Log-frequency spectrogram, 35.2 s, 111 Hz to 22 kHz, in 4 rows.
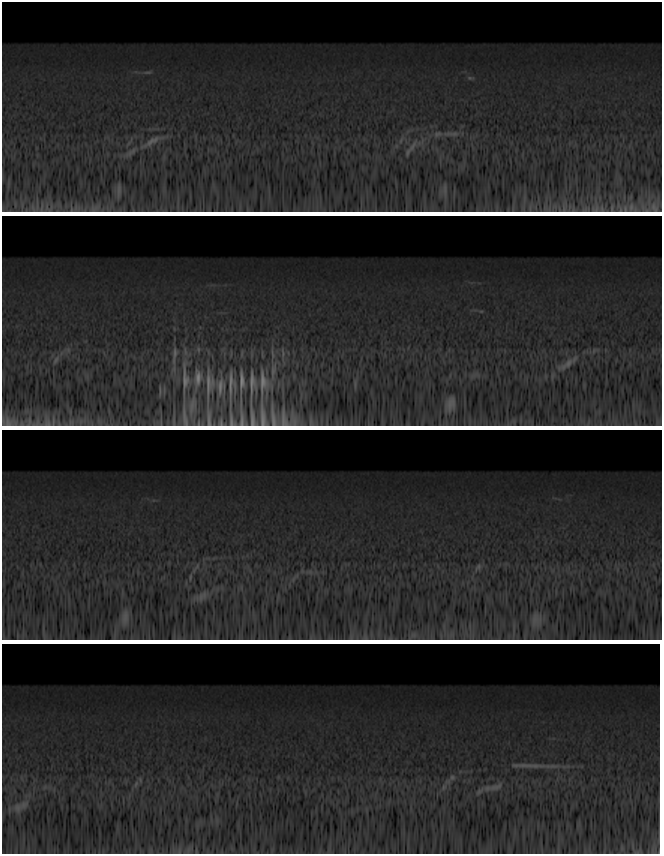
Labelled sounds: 1.7	2.0	humpback whale, 3.6 to 3.8 kHz
5.7	6.1	humpback whale, 0.80 to 0.90 kHz
11.5	11.9	humpback whale, 3.7 to 3.9 kHz
15.0	15.2	humpback whale, 3.9 to 4.3 kHz
19.5	19.8	humpback whale, 3.6 to 4.0 kHz
33.2	33.8	humpback whale, 0.96 to 1.1 kHz

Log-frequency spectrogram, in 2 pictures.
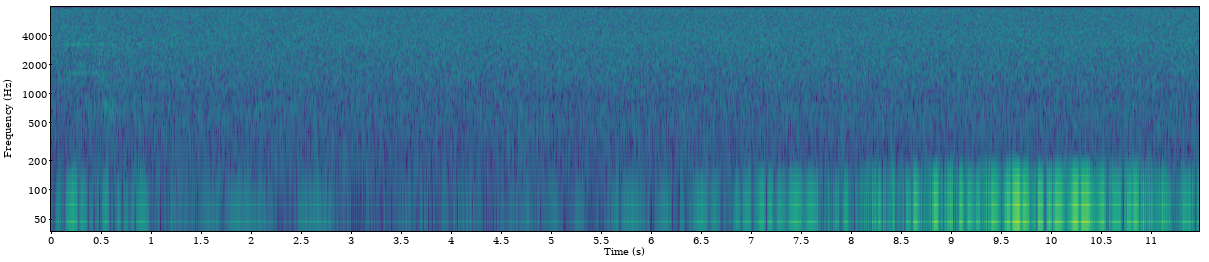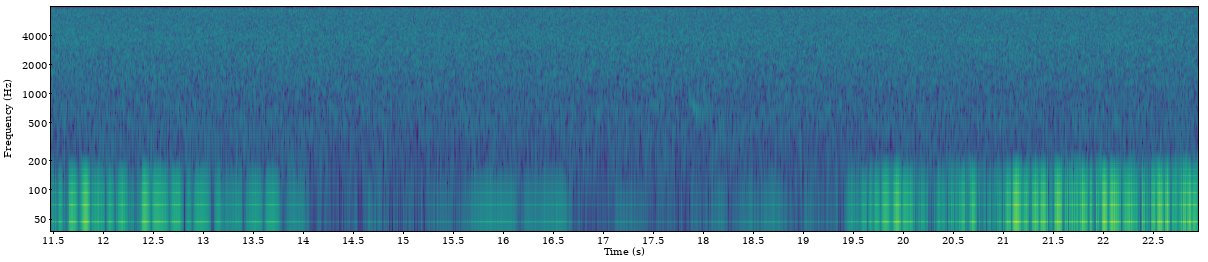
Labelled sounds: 0.1	0.5	killer whale, northern resident, G clan, GG subclan, call N28, 1.6 to 5.0 kHz

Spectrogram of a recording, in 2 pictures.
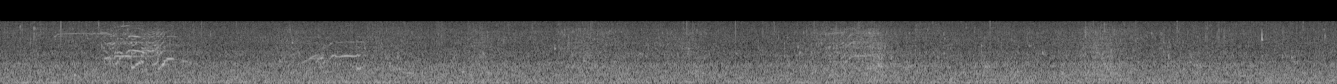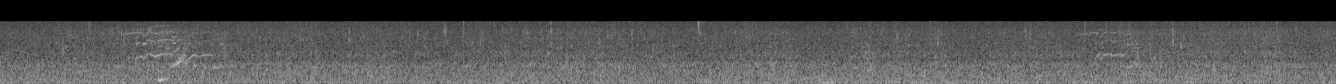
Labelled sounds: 0.5	1.5	killer whale, offshore, 1.2 to 4.5 kHz
3.3	3.6	killer whale, offshore, 1.2 to 1.5 kHz
8.2	8.7	killer whale, offshore, 2.5 to 4.4 kHz
14.6	15.5	killer whale, offshore, 0.81 to 6.4 kHz
24.1	24.7	killer whale, offshore, 1.2 to 4.5 kHz

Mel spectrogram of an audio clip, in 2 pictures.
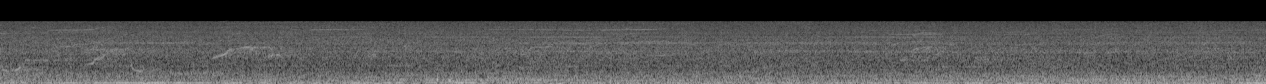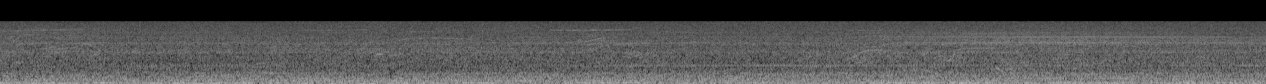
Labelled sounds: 0.5	1.0	killer whale, 4.9 to 5.7 kHz
2.0	2.9	killer whale, 1.3 to 2.2 kHz
5.9	6.6	killer whale, 4.2 to 5.8 kHz

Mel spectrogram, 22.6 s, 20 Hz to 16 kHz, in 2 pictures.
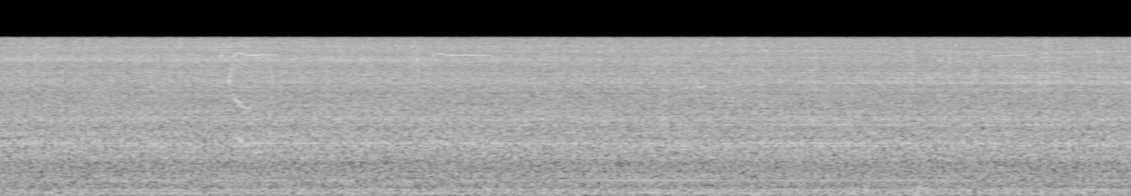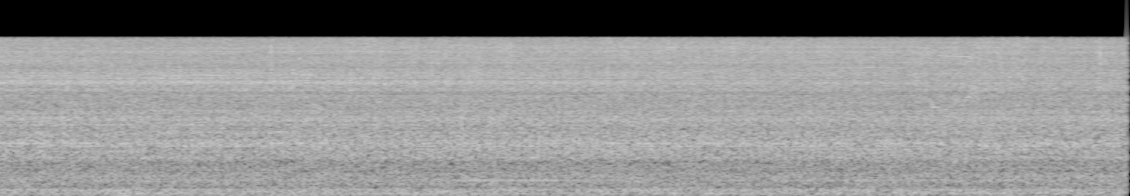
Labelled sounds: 2.4	2.8	killer whale, southern resident, 5.5 to 5.8 kHz
4.4	4.9	killer whale, southern resident, 5.4 to 5.7 kHz
9.9	10.3	killer whale, southern resident, 5.4 to 5.5 kHz
20.7	21.1	killer whale, southern resident, 5.3 to 5.5 kHz

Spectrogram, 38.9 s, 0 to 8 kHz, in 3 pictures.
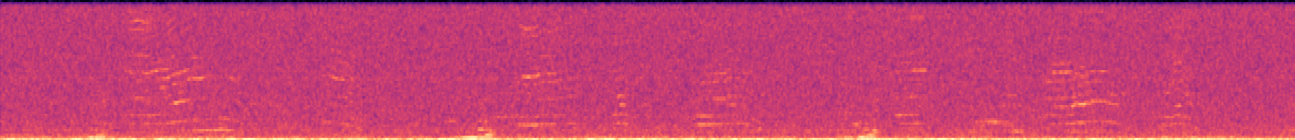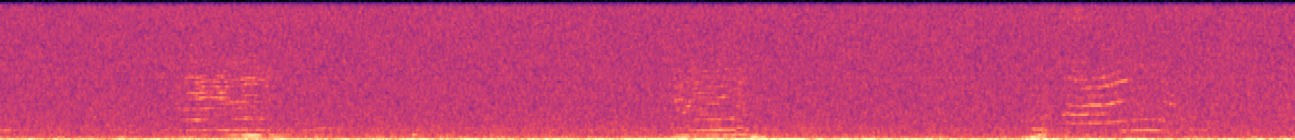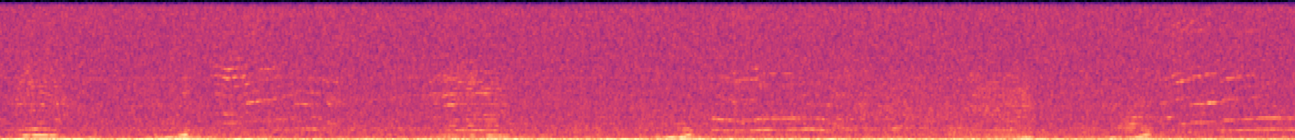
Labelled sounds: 1.3	2.0	humpback whale, 0.99 to 4.1 kHz
5.2	5.6	humpback whale, 0.83 to 0.99 kHz
6.9	7.2	humpback whale, 0.90 to 0.99 kHz
8.9	10.1	humpback whale, 0.99 to 1.5 kHz
10.5	11.2	humpback whale, 0.93 to 4.4 kHz
14.7	15.5	humpback whale, 1.1 to 3.7 kHz
23.6	24.5	humpback whale, 0.93 to 3.5 kHz
28.0	28.7	humpback whale, 2.1 to 4.3 kHz
30.3	30.6	humpback whale, 2.0 to 2.1 kHz
33.0	33.9	humpback whale, 1.1 to 3.6 kHz
37.6	38.7	humpback whale, 0.99 to 3.9 kHz

